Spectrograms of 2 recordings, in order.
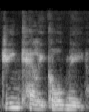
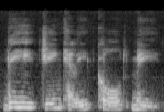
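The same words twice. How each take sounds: First: Said in the usual way. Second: The stretched out slow and leaned on, the whole line drawn out; stress on The. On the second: A narrator's reading. Narrator marvelling that the star himself rang, slow stress on The. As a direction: savour the word The like he can't believe it. Repeating the message in awe.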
